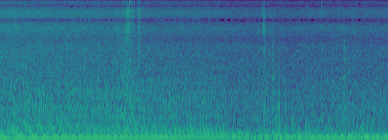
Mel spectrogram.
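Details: Air-cooled VW dune buggy driving after replacement of the throwout bearing, pressure plate and clutch disc: deep, steady drone with no rattle, and no clutch-pedal noise. Normal clutch operation.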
